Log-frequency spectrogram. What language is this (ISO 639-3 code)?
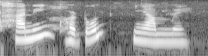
sat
